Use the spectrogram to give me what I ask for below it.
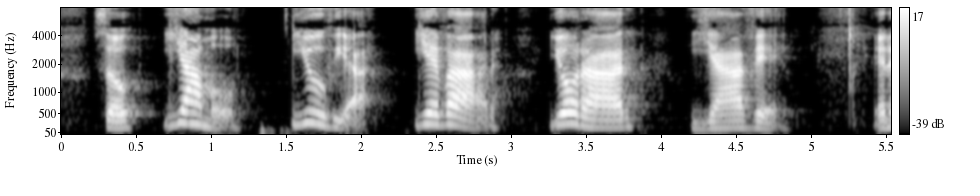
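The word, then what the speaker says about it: llamo: That's the name of that letter and it's going to make the y sound.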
